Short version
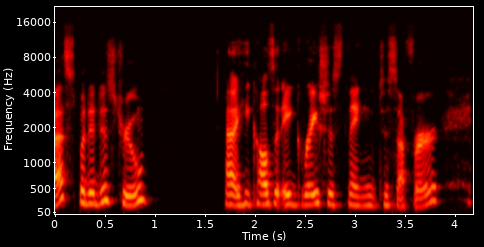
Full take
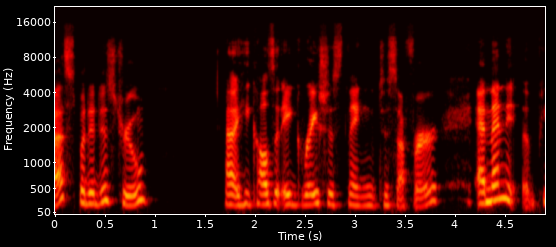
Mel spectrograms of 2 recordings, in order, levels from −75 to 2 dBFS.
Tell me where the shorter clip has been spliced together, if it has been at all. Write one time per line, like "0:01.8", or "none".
none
